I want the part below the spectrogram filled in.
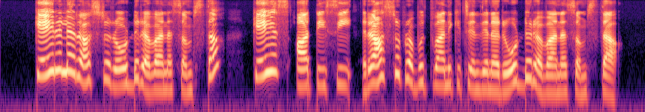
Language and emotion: Telugu, neutral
